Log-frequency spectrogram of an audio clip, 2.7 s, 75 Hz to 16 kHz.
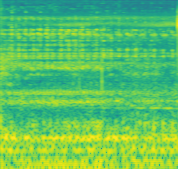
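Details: Colt engine that stumbled and ran weak: uneven, lumpy idle with dropped pulses; cylinder 4 not firing, traced by pulling plug leads with engine running to a dead spark plug.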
